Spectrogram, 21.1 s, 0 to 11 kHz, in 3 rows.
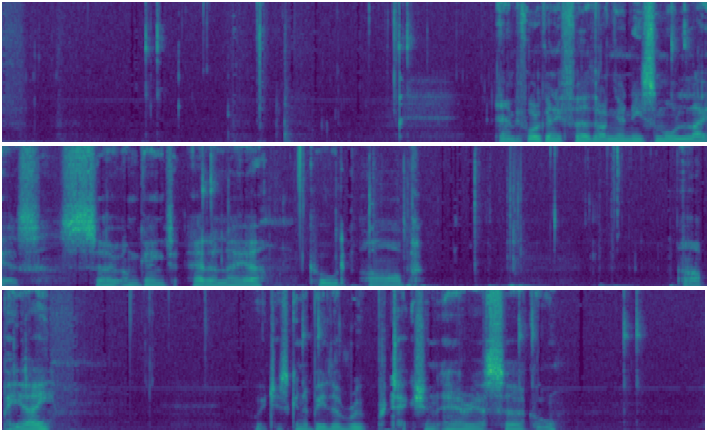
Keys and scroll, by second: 12.3 shift+-.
